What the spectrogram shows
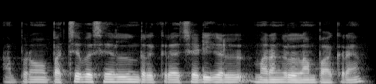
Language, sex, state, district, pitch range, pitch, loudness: Tamil, male, Tamil Nadu, Kanyakumari, 105-115 Hz, 110 Hz, -14 LUFS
